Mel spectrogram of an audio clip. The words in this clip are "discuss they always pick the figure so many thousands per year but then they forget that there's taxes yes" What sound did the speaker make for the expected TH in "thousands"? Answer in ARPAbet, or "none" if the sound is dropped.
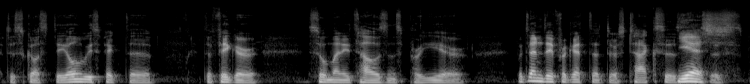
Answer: TH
